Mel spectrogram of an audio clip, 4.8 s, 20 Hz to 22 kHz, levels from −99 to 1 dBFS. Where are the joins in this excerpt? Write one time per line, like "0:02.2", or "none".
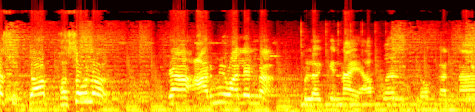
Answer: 0:03.1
